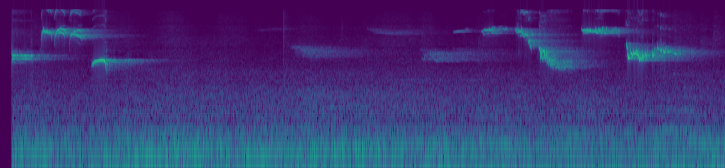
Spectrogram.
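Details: European robin singing its winter song at sunset at Kew Gardens greenhouse: thin, high whistled phrases, some sliding down, in short bursts separated by pauses, over a low steady background hum.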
